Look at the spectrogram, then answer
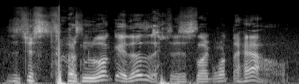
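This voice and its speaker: A man with a naturally deep voice rambles through casual let's play commentary, his pitch jumping around with lively swings. His tone is bright and forward, with laughs and swearing mixed in. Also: normal speed, a little hiss or hum, poor audio.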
